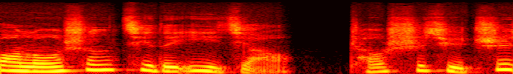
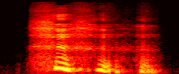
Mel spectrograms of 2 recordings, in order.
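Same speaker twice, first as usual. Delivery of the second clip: sneering laugh; 7 semitones higher than usual. A narrator's reading. T-rex sneering and daring the little dinosaur to fight. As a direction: sneer at him and dare him. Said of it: "乌提莫冷笑道".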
